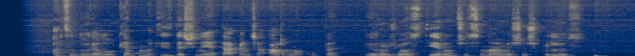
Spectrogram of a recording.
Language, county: Lithuanian, Panevėžys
